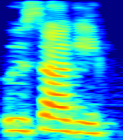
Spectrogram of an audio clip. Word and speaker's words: Usagi: I can't pronounce it. Usagi.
